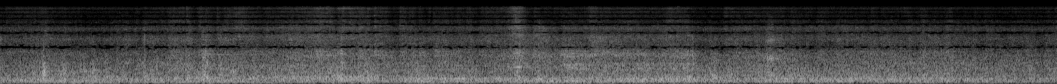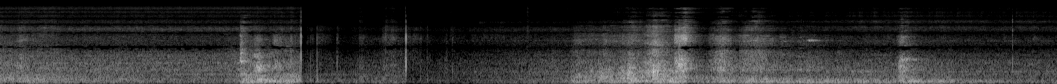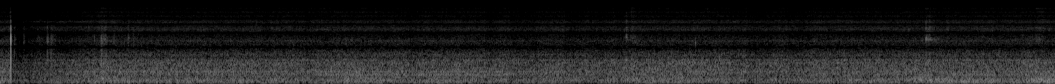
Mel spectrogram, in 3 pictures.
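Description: Freight cars rolling slowly past on the rails in reverse, a steady rumble of wheels and rolling stock. About halfway through this drops to quieter steady background noise with a few sharp knocks.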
